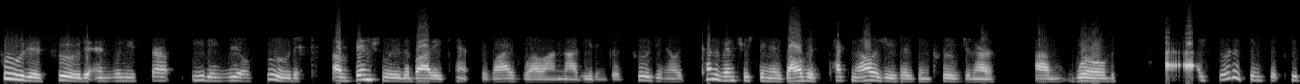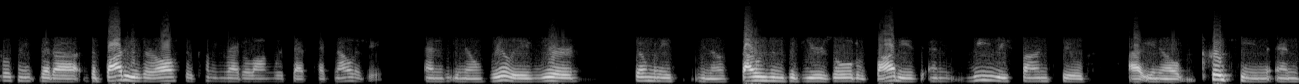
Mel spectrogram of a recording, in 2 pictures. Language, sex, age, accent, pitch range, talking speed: English, female, 50-69, American, 140-175 Hz, 185 wpm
